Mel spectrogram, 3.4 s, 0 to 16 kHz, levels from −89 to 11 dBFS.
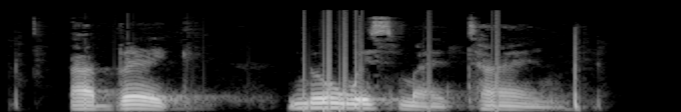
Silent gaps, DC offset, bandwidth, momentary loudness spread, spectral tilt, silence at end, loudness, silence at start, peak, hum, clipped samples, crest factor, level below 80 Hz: none; under 0.1%; 11.5 kHz; 17 LU; -6.5 dB/octave; 0.5 s; -16 LUFS; 0.35 s; 0 dBFS; none; under 0.1%; 16 dB; -48 dBFS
